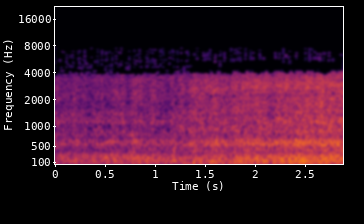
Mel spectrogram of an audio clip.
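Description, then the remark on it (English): A big steam locomotive rumbles along the rails toward the listener, approaching rapidly at a steady speed, its dense, steady roar swelling gradually louder over a few seconds, with no voices. “The big engine approached rapidly, maintaining a steady speed, until one of the wheels exploded the torpedoes.”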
